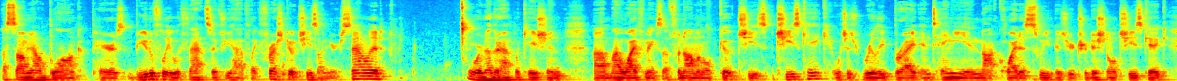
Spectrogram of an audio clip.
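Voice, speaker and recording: A man hosting a wine tasting, giving informal sommelier-style tasting notes in an explanatory way, with frequent ums and pauses. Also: low voice, steady tone. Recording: roomy, echoey indoor sound.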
